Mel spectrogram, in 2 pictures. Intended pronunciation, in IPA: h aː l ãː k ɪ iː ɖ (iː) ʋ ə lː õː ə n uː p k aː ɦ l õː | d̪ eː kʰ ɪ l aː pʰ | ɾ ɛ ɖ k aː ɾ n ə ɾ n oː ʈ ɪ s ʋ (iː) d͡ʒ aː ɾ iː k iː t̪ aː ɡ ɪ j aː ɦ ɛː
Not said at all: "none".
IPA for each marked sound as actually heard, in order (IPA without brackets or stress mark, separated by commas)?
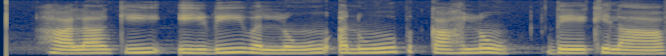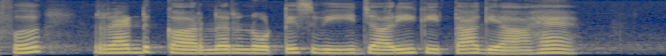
iː, iː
